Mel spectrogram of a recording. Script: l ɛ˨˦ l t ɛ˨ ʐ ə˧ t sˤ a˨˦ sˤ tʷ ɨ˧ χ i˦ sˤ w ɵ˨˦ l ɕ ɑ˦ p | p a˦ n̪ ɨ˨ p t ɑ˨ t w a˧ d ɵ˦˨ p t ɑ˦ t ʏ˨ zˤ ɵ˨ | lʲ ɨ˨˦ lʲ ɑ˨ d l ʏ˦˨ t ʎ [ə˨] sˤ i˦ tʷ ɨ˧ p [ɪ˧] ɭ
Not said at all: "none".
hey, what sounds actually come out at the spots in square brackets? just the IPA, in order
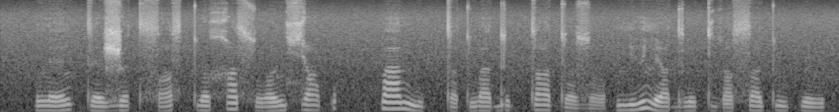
ə˨, ʏ˧

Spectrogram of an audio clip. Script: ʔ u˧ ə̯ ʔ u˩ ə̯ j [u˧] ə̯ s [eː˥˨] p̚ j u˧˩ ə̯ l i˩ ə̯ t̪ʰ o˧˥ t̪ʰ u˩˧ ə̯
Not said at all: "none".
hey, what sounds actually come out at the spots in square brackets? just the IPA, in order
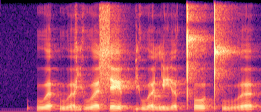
u˧, eː˥˨

